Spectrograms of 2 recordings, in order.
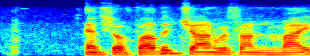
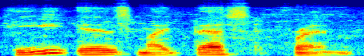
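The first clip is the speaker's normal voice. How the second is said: slow, measured retold declaration; solemn declaration; much slower than usual. Dying friend telling the doctor who his visitor is, solemn declaration. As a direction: spell it out slowly, word by word.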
